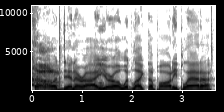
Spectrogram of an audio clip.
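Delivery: high, slow Kennedy impersonation; JFK impression. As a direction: put on a Boston Kennedy voice. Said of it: "That's the J F K voice".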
